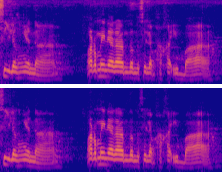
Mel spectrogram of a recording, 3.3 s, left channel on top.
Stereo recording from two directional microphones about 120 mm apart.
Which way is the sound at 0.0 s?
20° right (ahead or behind).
